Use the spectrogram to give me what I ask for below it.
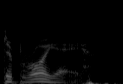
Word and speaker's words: de Broglie: going to talk about de Broglie, which I believe is how you pronounce that, or de Broglie, if you are American. But I believe the French is de Broglie or something along those lines anyway.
